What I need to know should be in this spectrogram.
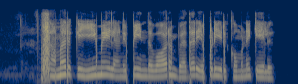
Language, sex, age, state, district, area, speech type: Tamil, female, 30-45, Tamil Nadu, Mayiladuthurai, rural, read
